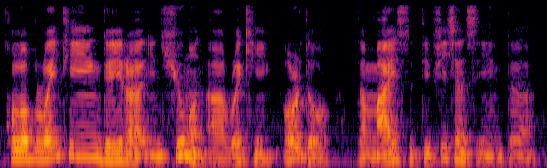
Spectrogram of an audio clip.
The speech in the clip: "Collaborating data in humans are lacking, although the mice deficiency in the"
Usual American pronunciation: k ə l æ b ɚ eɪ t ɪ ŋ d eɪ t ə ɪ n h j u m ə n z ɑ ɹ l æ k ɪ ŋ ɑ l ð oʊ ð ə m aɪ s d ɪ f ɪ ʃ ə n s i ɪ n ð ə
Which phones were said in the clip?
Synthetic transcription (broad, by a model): k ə l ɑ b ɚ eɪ t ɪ ŋ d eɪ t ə ɪ n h j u m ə n ɑ ɹ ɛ k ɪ ŋ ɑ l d oʊ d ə m aɪ s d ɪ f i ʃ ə n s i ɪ n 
